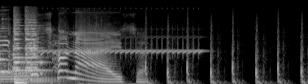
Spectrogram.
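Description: A cheerful electronic victory tune plays.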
